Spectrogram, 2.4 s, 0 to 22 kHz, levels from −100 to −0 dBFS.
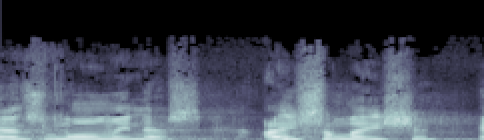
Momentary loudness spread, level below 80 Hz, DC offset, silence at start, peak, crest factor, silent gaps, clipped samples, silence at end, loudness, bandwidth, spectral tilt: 8 LU; -62 dBFS; under 0.1%; 0 s; 0 dBFS; 18 dB; none; under 0.1%; 0 s; -17 LUFS; 15.5 kHz; -4 dB/octave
